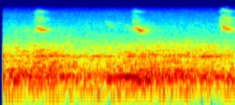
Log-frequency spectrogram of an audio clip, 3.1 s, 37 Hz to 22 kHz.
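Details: At a balcony in Canton Zurich, Switzerland, on 20 May 2012, a house sparrow mother feeds her chick rice. Three brief, high chirps come about every second and a quarter, faint over a steady rumble of traffic.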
